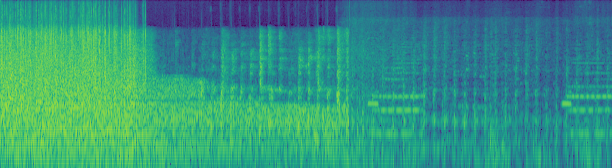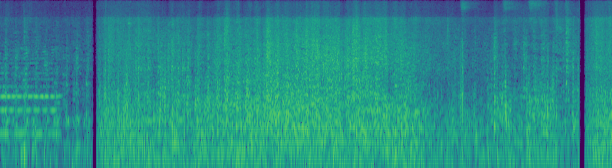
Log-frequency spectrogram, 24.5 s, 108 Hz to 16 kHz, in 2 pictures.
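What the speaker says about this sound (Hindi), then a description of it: "और अब हमारी ट्रेन यहाँ से बिहार शरीफ जंक्शन से दनियामा की ओर चली जाएगी।" A 75272 DEMU passenger train runs on the rails between Bihar Sharif Junction and Daniyawan in Bihar, giving a loud, steady rumble with rhythmic clickety-clack of wheels over rail joints and a brief horn-like tonal passage partway through.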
